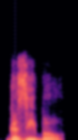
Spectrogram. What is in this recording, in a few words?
"gazebo", Indian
